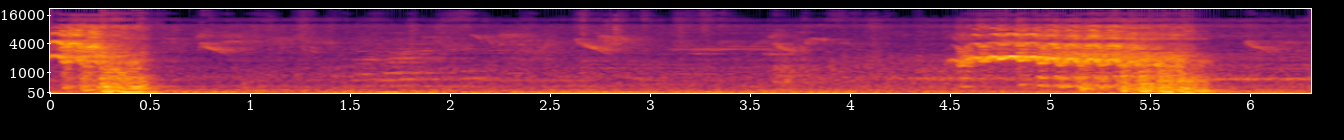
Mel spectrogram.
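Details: Horses at a stable where another mare has just arrived. A man speaks over low background rumble, then a horse gives a quavering, high whinny that wavers and slowly falls for about a second.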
